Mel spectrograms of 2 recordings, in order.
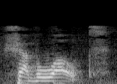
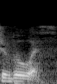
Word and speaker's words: Shavuot: In synagogues, the book of Ruth is read during the feast of Shavuot, which some Jewish people pronounce Shavuos.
